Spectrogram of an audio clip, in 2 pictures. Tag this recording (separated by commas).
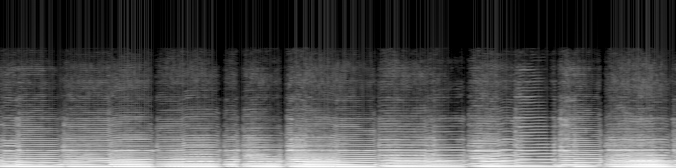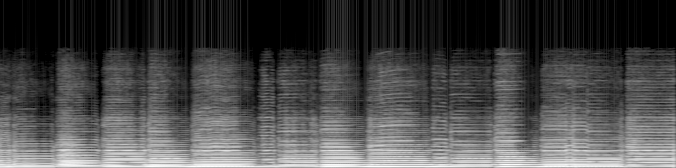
Music, Musical instrument, fiddle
